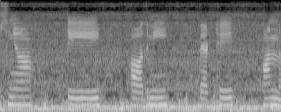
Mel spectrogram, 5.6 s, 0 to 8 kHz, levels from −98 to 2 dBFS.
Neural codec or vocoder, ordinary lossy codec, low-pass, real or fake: none; MP3, 48 kbps; 7.2 kHz; real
